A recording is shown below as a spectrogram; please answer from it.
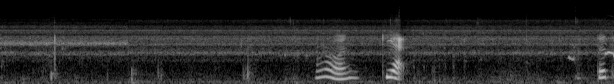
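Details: Indoors with two-week-old puppies whose eyes have just opened: after quiet room hiss, a wavering, warbling whine, then a sharper brief squeal, and another short cry near the end.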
